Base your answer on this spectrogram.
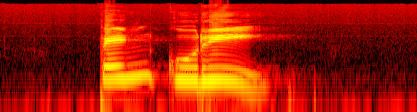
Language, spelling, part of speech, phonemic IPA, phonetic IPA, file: Tamil, பெண்குறி, noun, /pɛɳɡʊriː/, [pe̞ɳɡʊriː], Ta-பெண்குறி.ogg
- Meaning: vagina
